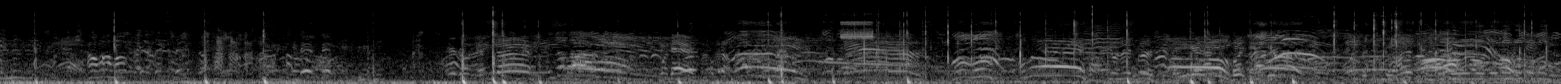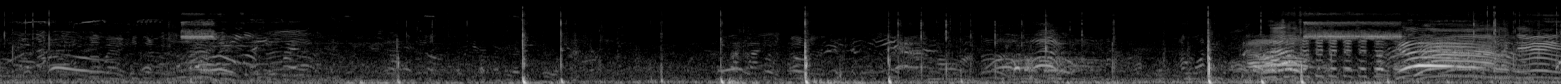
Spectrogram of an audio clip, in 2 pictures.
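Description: Volleyball being played: sharp slaps of hands and forearms striking the ball every few seconds, over players' voices talking and calling, with the voices getting louder near the end.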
